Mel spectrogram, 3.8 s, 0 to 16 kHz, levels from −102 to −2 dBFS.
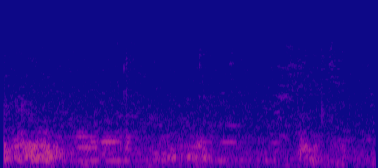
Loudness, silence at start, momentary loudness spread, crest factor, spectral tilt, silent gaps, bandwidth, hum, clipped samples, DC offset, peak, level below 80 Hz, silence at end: -65 LUFS; 0.05 s; 8 LU; 18 dB; -8 dB/octave; none; 7 kHz; none; under 0.1%; under 0.1%; -50 dBFS; -84 dBFS; 0 s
